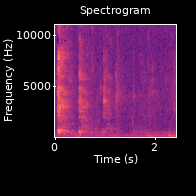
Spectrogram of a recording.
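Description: A person coughing, three short coughs about half a second apart, the first the loudest.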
